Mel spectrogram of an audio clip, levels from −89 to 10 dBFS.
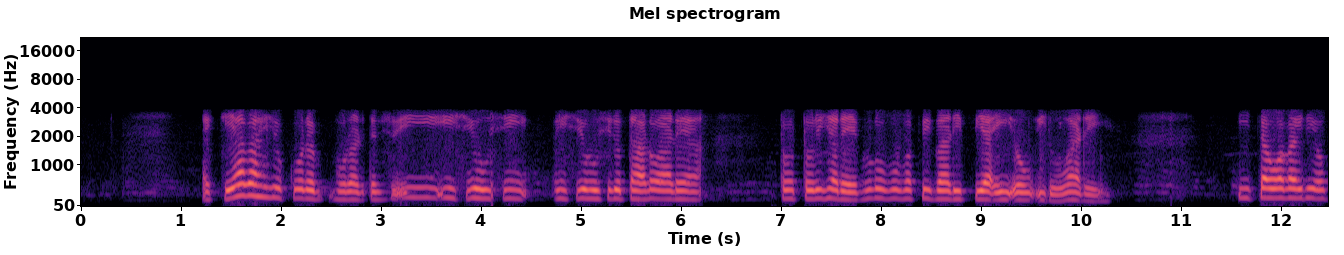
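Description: Throughout, the speech sounds thin and boxed in, with scratchy s sounds and a grainy hiss beneath it, confined to roughly 250 Hz to 3.4 kHz. This is the Bluetooth CVSD headset codec, whose one-bit delta steps can't track fast, bright sounds, which fits a 64 kbps headset link.

At 4.11 s, a brief buzzy tick is a Bluetooth headset packet repeated: about 11 ms of lost audio, consistent with roughly three packets, was filled by replaying the previous packet. From 6.92 to 6.95 s, similar repeats scatter over about 68 ms, adding up to about 38 ms with the longest run around 10 ms, so a 267 Hz buzz flickers. From 10.90 to 10.92 s, another roughly 11 ms repeat gives a short tick.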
